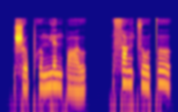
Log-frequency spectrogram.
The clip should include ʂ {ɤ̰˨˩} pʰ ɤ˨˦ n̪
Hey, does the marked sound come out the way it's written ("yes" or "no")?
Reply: yes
